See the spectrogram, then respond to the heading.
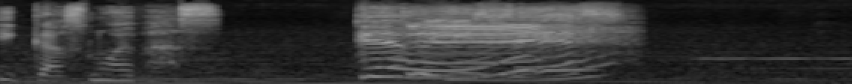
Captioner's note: frightened murmurs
